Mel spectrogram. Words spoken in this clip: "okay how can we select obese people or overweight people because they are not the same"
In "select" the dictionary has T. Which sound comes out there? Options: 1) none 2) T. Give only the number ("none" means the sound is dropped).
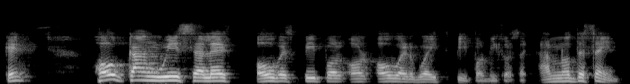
2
